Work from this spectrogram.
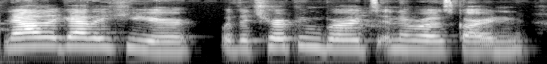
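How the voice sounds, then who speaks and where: A woman's voice: on the high side, steady tone, fast talker, creaky, sharp tone. A woman playing an earnest, overblown female news reporter in a comic radio play. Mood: portentous. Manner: portentous, overblown.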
